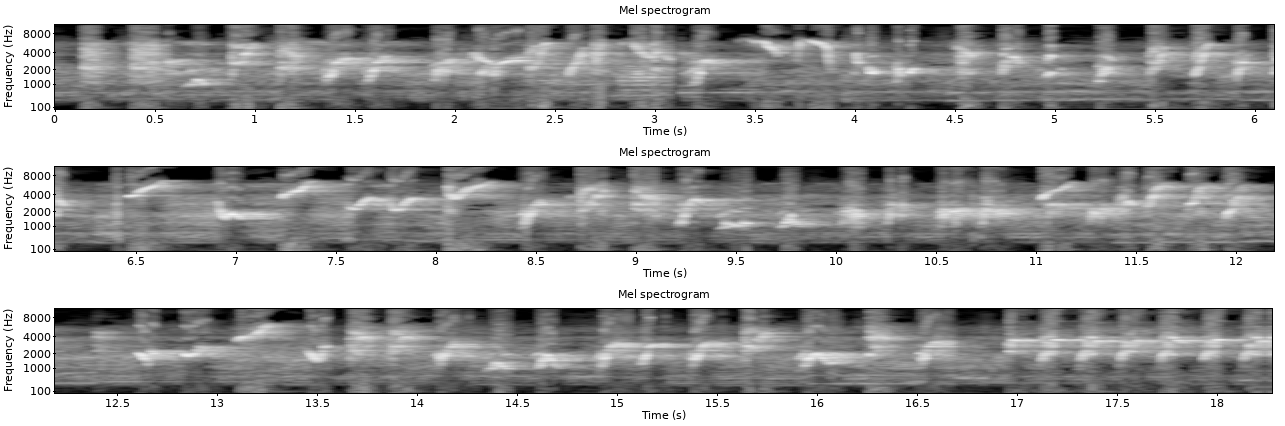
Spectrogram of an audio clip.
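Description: Bali myna singing a long, unbroken, rapid song of varied whistles, squeaky glides and many sharp clicks.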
